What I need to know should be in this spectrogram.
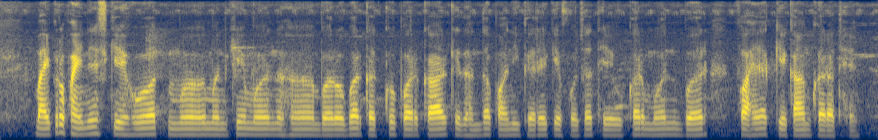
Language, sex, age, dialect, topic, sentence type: Chhattisgarhi, male, 18-24, Western/Budati/Khatahi, banking, statement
